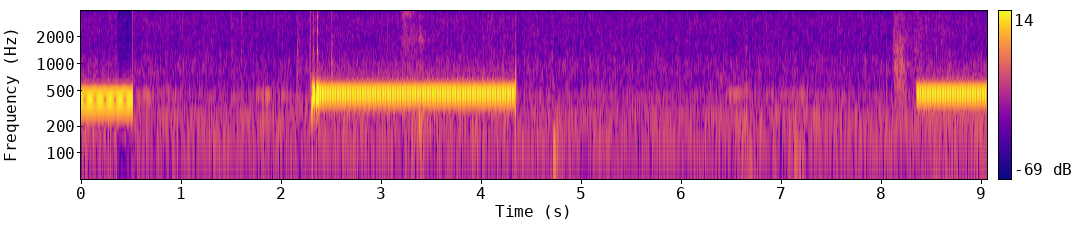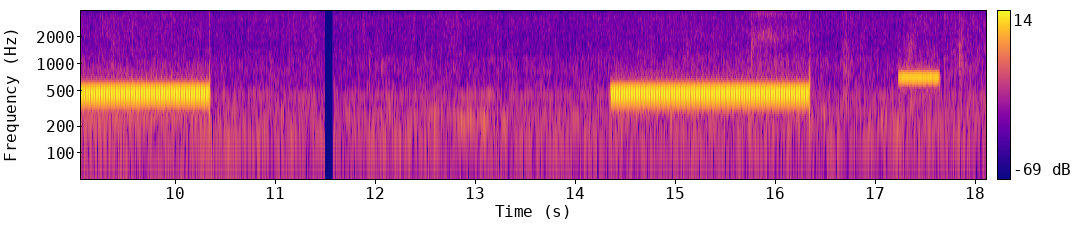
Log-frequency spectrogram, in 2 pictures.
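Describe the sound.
A telephone ringback tone sounds while a call is being transferred: three steady, mid-pitched tones of about two seconds each, separated by long quiet gaps, then a short higher beep at the end.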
